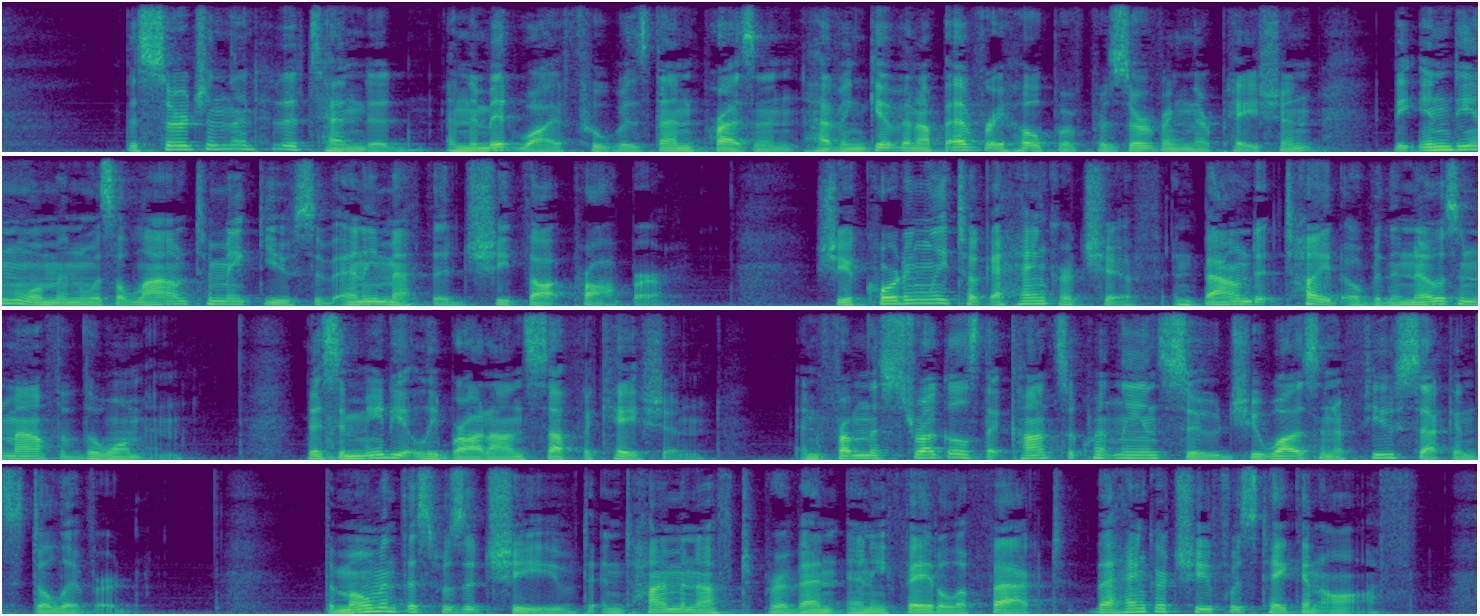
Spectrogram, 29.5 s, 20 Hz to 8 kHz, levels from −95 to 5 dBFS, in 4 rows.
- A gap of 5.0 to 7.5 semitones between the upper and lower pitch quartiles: Yes, average, 5.3 semitones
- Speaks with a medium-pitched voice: No, low, 120 Hz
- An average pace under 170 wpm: No, average, 185 wpm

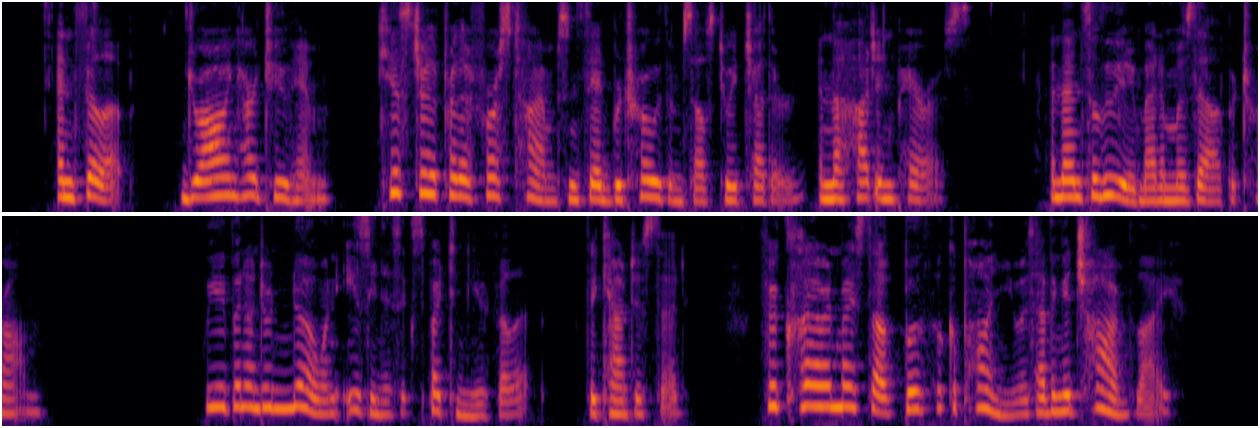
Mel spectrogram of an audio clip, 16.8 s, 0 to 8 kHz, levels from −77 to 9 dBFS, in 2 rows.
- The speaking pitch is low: No, high, 220 Hz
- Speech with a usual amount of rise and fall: Yes, average, 4.4 semitones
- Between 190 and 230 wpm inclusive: Yes, average, 195 wpm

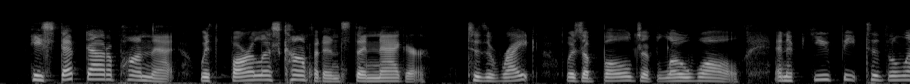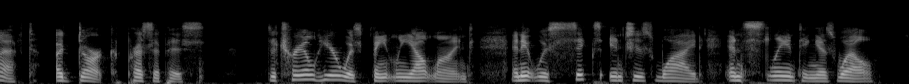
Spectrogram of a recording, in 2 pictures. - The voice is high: No, medium, 170 Hz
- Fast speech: No, average, 150 wpm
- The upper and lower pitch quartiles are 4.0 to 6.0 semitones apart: Yes, average, 4.3 semitones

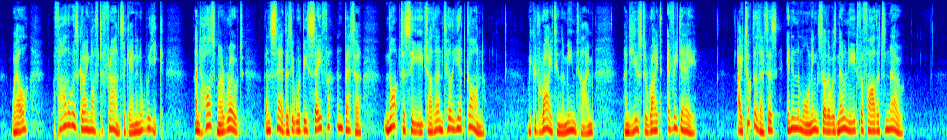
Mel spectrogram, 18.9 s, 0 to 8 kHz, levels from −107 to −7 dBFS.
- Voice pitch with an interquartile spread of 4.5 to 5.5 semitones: Yes, average, 4.8 semitones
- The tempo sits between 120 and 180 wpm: No, average, 195 wpm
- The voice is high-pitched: No, medium, 140 Hz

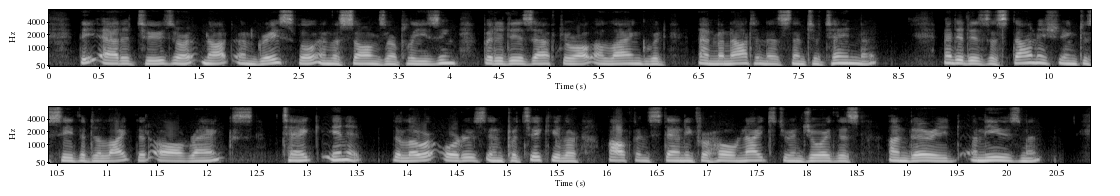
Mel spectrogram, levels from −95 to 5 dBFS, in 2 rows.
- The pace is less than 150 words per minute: Yes, average, 140 wpm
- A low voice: No, medium, 150 Hz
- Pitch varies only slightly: Yes, narrow, 2.3 semitones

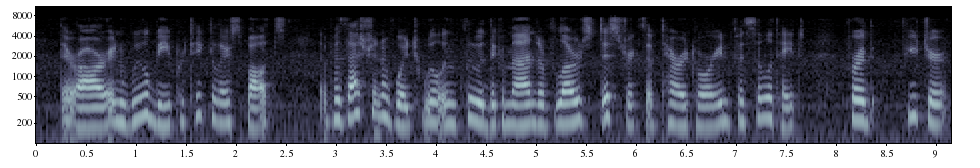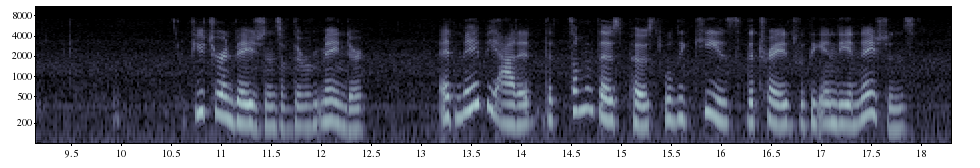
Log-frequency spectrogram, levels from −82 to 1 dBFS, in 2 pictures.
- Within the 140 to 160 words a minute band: Yes, average, 150 wpm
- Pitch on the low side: No, high, 200 Hz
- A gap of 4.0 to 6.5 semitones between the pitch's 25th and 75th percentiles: No, average, 3.6 semitones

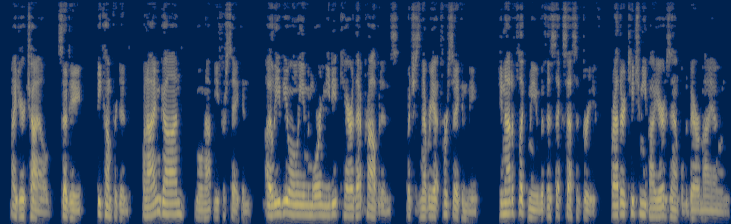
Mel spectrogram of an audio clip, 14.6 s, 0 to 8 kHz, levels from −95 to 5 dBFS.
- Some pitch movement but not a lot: No, wide, 6.2 semitones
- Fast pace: Yes, fast, 215 wpm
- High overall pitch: No, low, 115 Hz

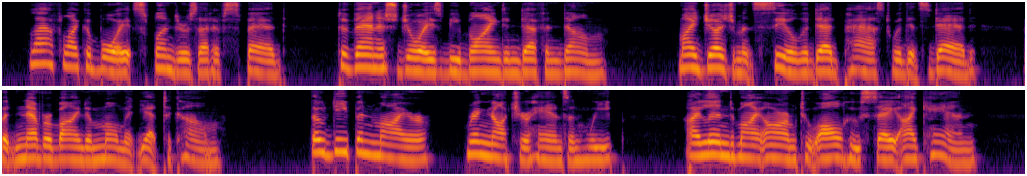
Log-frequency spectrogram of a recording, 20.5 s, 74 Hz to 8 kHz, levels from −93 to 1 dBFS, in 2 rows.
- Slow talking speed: No, average, 160 wpm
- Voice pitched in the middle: Yes, medium, 170 Hz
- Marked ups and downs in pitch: No, average, 3.4 semitones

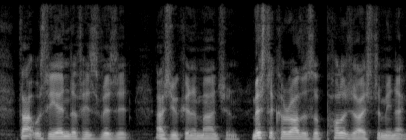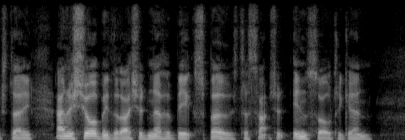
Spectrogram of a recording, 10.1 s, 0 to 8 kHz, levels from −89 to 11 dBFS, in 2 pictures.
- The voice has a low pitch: Yes, low, 100 Hz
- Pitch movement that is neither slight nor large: Yes, average, 3.5 semitones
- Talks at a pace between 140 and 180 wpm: No, average, 190 wpm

